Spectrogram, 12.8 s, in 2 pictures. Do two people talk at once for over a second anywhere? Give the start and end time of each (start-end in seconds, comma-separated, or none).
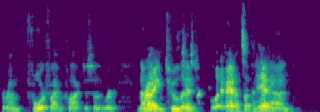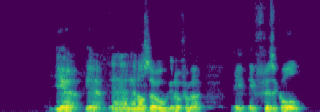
none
